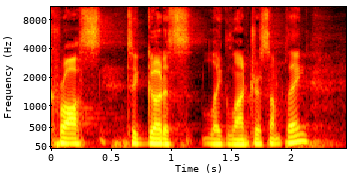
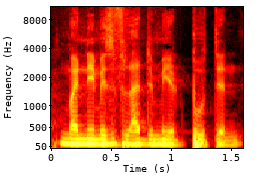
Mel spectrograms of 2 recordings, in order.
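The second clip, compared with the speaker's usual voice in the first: low-pitched fake Russian accent; mock Russian accent; 5 semitones lower, 3 dB quieter than usual. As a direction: put on a deep Russian accent. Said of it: "I could make fun of a Russian accent".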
